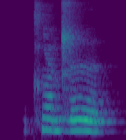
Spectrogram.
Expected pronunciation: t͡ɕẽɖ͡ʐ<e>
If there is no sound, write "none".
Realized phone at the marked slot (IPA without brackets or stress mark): ɘ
